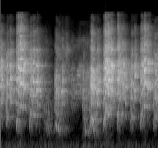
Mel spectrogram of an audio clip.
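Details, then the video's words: Two pet monk (Quaker) parakeets, played a video of budgerigar flock chatter and song, give harsh grating screeches in rapid uneven bursts several times a second, loud enough to drown out the budgies; monk parakeet. "КАК ПОПУГАИ МОНАХИ СТАЙКУ ВОЛНИСТЫХ ПОПУГАЕВ ПЕРЕКРИЧАЛИ Quaker parrots scream over flock of budgies"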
